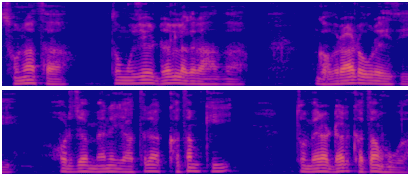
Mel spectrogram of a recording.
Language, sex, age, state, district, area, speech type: Hindi, male, 45-60, Madhya Pradesh, Jabalpur, urban, spontaneous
